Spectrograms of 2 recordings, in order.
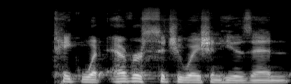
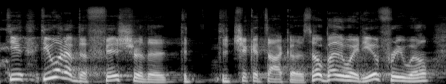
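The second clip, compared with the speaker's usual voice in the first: mock casual question; 9 semitones higher, 4 dB louder than usual. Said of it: "it's like".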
